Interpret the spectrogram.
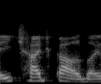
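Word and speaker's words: Ittihad Kalba: Me corrija, por favor, se minha pronúncia em árabe não estiver boa, tá? Mas é, é, uma... É. É, é isso, mais ou menos. É isso mesmo, é Itihad Kalba.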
